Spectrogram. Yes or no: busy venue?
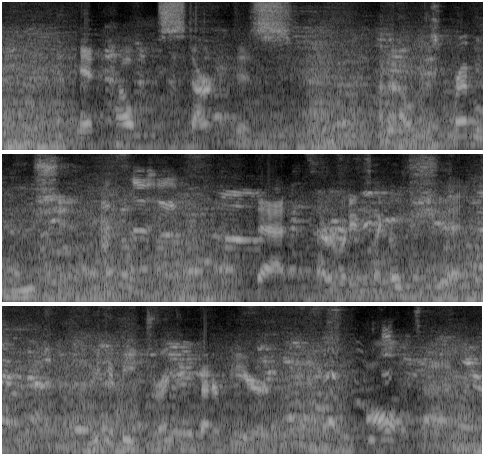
yes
